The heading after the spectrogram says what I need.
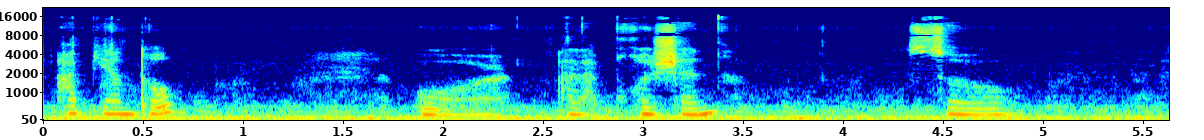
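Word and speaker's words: à bientôt: say like see you then you can say abiento or a la portion so like because it's less syllables can say abiento ah biento a piento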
